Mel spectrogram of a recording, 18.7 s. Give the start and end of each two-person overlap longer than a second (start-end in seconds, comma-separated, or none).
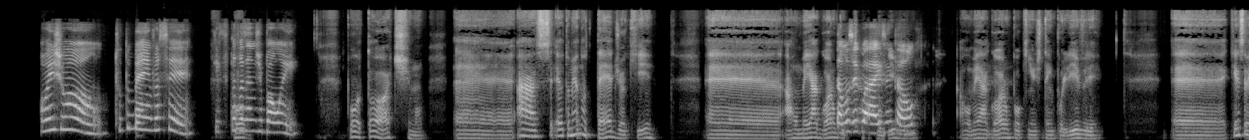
12.5-13.8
